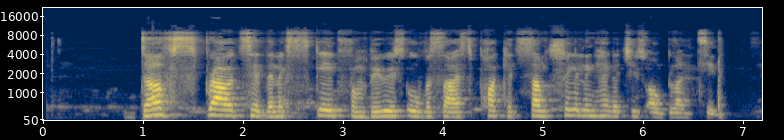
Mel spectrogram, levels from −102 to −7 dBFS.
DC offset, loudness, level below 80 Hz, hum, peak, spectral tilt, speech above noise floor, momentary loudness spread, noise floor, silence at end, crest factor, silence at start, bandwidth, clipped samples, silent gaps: under 0.1%; -22 LUFS; -74 dBFS; none; 0 dBFS; -2.5 dB/octave; 41 dB; 16 LU; -64 dBFS; 0.4 s; 24 dB; 1 s; 10.5 kHz; under 0.1%; none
